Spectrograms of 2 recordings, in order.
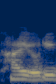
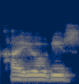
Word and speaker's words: Coyotl: And Coyote's name is pronounced according to the Aztecs in their language, Coyote, Coyote. And a little bit changed since that time, but that's Coyote's really pronunciation of their name.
